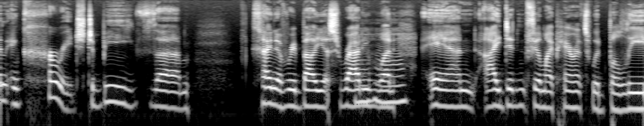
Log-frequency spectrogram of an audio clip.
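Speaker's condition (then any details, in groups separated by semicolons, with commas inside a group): No condition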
